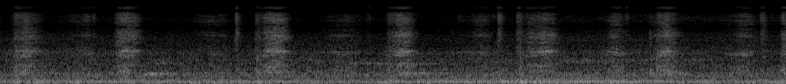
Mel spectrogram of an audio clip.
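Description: A man breathes out hard in rhythm with his movements.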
